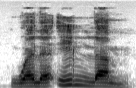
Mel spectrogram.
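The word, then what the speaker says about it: ولئن لم: وَلَئِن لَمْ. وَلَئِن لَمْ. We mixed Noon into Lam. We didn't pronounce Noon. We pronounced the Lam twice.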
